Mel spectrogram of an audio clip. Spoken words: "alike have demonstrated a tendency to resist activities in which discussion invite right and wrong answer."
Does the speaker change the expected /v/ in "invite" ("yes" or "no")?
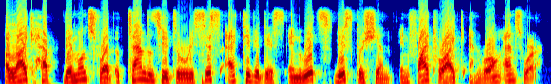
yes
